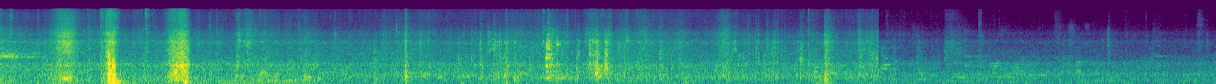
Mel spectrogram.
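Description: Heavy duffel bags being handled and loaded into a bus luggage hold: a few sudden thuds and knocks, the two loudest close together near the start, over rustling and a murmur of voices. About eleven seconds in the sound drops to a quieter background.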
